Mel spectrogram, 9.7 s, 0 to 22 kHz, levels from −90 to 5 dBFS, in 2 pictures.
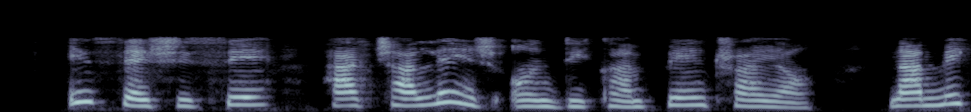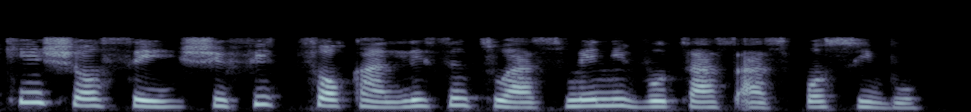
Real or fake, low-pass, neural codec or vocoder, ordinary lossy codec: fake; 5.4 kHz; codec, 16 kHz, 16 kbps, FreqCodec, smaller model; none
